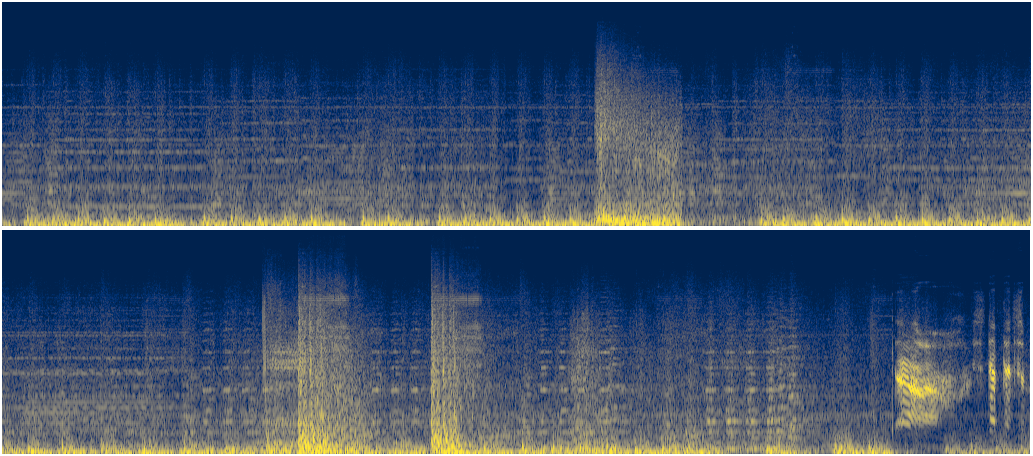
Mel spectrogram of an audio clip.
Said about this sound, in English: Hey, we're taking fire. Looks like we've got some LRMs to deal with.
